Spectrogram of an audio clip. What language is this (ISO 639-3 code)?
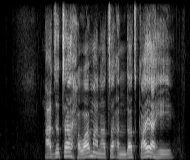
mar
